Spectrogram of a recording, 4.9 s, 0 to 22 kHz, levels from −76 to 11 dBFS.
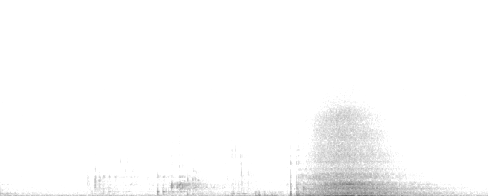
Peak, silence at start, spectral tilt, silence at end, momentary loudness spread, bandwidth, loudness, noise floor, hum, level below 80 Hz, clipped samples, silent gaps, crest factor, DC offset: -16 dBFS; 0 s; -4.5 dB/octave; 0.2 s; 27 LU; 13.5 kHz; -39 LUFS; -61 dBFS; none; -40 dBFS; under 0.1%; none; 22 dB; under 0.1%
